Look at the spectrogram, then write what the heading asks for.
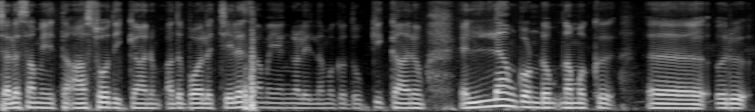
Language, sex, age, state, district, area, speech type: Malayalam, male, 18-30, Kerala, Kasaragod, urban, spontaneous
